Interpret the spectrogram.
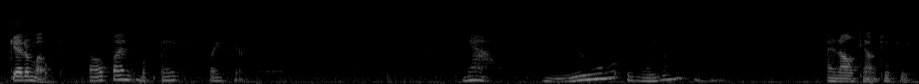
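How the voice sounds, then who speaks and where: A woman leads a storytime for little children, with faint noise behind her. Her pitch rises and falls a great deal as she talks and reads, and she takes her time. She speaks in simple questions and short phrases, as an expressive storyteller. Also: vocal fry. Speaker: storytime host reading to young children. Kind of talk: children's storytime, talk and picture-book read-aloud.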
